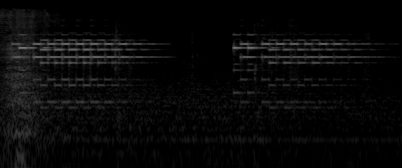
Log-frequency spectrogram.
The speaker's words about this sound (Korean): 그 순간 전화가 왔다.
